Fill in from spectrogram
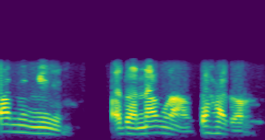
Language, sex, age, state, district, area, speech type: Manipuri, female, 60+, Manipur, Kangpokpi, urban, conversation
